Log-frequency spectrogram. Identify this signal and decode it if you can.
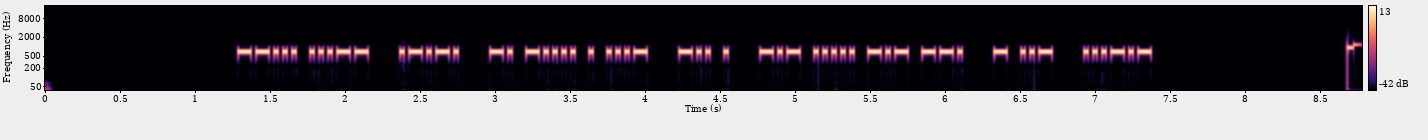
Morse code, heard as a keyed tone, about 40 wpm, 700 Hz. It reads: 73 <AR> N6EV DE K5KG TU <SK>
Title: K1USN SST QSO Practice 40wpm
